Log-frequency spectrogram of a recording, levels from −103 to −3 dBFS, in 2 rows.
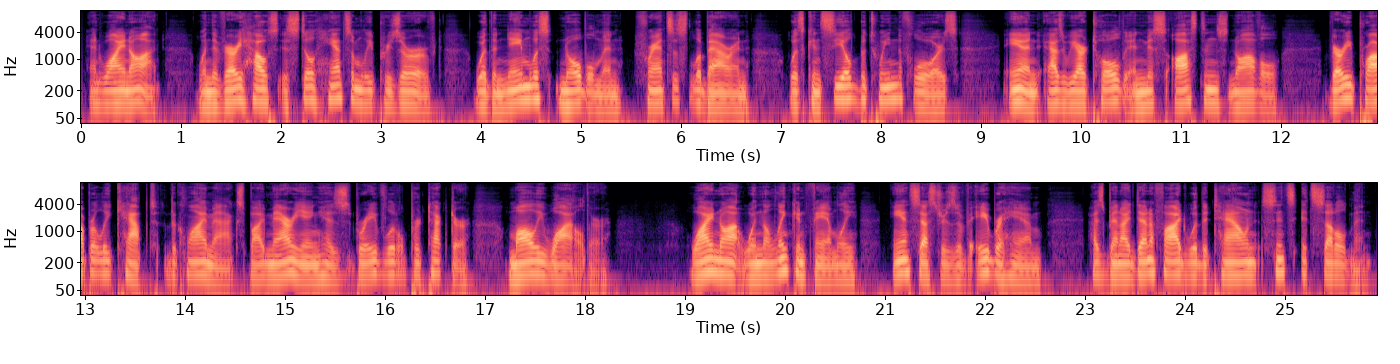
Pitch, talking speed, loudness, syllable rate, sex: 95 Hz, 145 wpm, -23 LUFS, 5.0 syllables/s, male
